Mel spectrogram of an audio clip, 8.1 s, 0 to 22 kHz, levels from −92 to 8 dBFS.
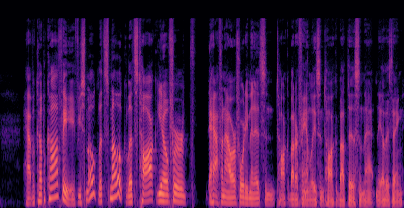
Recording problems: none

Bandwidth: 15 kHz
